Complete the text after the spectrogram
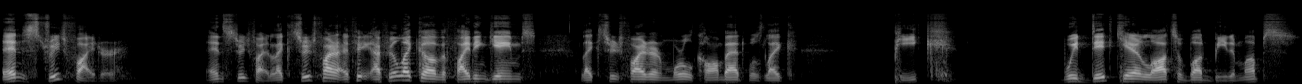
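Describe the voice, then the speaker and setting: Greek man with a sharp, dry voice. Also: medium pitch, animated, unhurried, no room sound. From Greece. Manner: rambling, nostalgic, restarts often. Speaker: live streamer. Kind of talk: casual live-stream chat.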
